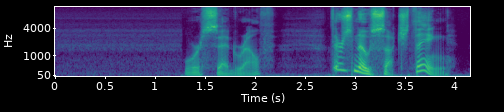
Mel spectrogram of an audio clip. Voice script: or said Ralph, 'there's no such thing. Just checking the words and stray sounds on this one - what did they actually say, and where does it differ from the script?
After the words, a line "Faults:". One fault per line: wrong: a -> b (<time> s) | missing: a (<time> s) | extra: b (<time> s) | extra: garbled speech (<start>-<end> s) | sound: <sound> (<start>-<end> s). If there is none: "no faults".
or said Ralph, 'there's no such thing.
Faults:
no faults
